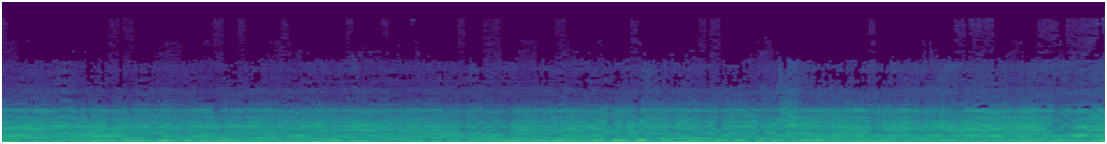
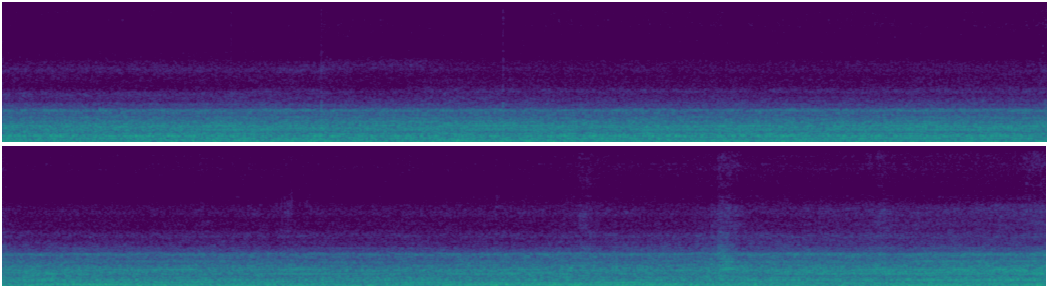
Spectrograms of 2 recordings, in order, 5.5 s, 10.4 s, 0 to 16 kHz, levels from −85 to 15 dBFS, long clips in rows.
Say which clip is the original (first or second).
second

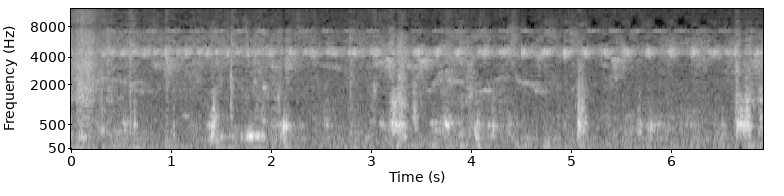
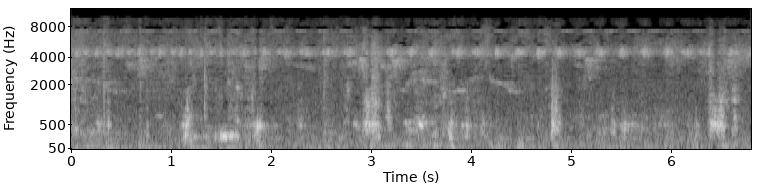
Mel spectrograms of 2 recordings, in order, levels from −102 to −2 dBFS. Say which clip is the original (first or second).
second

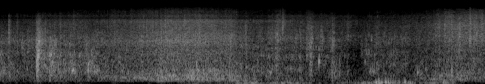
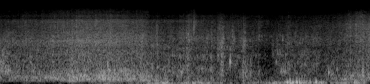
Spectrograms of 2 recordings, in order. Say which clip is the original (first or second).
first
